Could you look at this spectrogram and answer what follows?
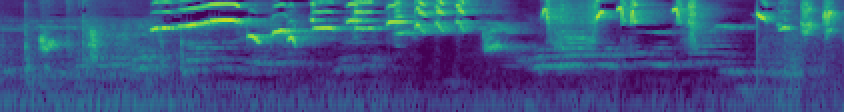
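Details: Oriental magpie-robin song used as a lure to provoke a stressed bird into singing: rising whistled notes, quick varied chirps and harsh buzzy bursts in a rapid, irregular jumble.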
